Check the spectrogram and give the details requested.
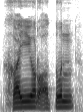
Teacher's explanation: Khairatun, huruf ra memiliki harokat fathah, tanda baca fathah, maka ini huruf ra kita baca tebal, kita baca tabkhim, sehingga dengan menaikkan pangkal lidah kita ketika kita mengucapkannya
